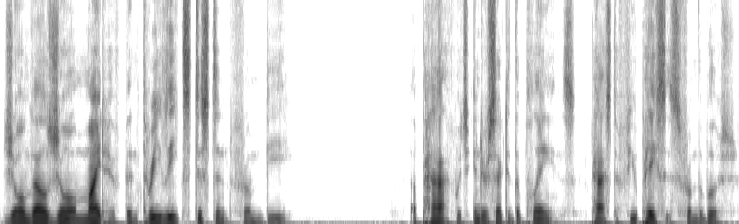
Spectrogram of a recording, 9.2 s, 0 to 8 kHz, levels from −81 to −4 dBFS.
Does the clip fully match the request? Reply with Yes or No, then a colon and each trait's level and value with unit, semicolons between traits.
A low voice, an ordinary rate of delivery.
Yes: very low, 85 Hz; average, 150 wpm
